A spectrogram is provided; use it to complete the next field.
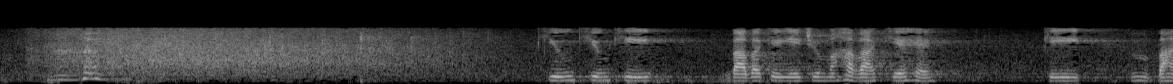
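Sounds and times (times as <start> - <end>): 
audience applause: 0.3 - 4.8
speech: 5.5 - 9.5, 10.5 - 11.7.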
